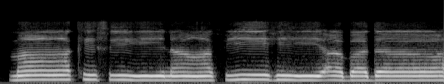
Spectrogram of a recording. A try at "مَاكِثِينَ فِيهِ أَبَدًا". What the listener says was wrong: Okay, you've stretched the noon and the ha. You said na and he. ماكثين فيه أبدا. فيه أبدا.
